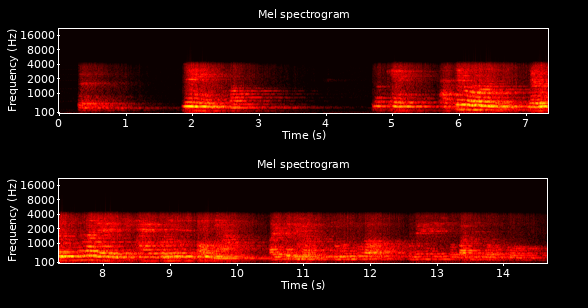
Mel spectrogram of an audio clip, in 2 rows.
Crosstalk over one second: none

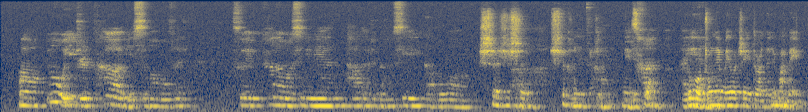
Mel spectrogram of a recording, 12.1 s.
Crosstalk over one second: present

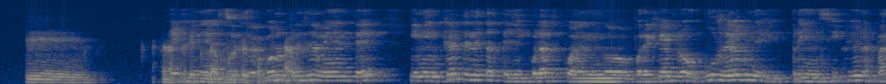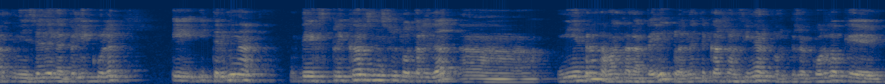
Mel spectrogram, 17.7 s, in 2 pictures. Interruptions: present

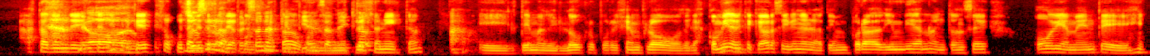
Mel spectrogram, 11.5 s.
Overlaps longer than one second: present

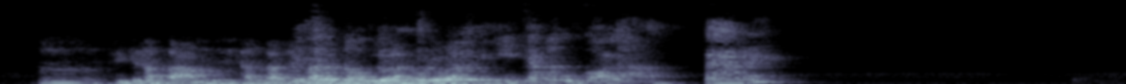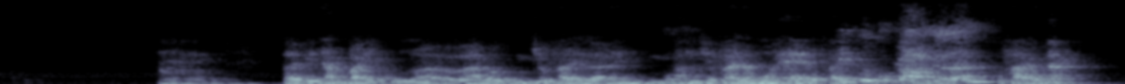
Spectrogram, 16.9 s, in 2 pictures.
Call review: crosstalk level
present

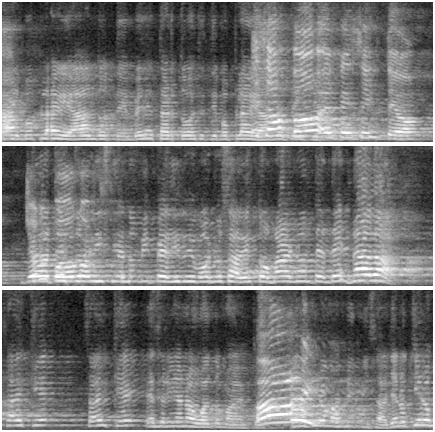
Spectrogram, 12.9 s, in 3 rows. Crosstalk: present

